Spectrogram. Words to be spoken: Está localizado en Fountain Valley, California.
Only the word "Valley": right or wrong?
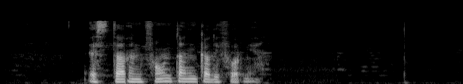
wrong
